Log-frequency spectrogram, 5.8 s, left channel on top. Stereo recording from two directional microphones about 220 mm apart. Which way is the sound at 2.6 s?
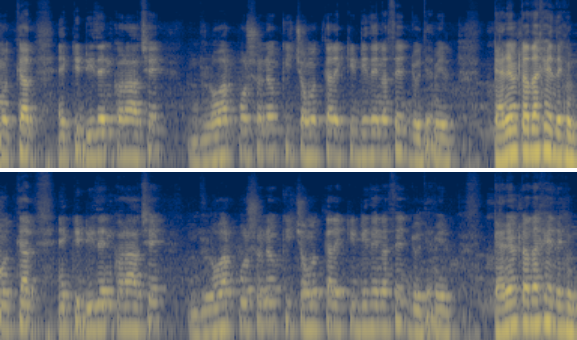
50° left (ahead or behind).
